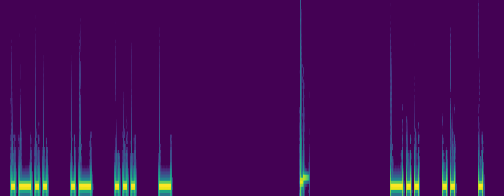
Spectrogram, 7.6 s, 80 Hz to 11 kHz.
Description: Morse code, heard as a keyed tone, about 20 wpm, spaced as for 14 wpm, 700 Hz. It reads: LAST DIE
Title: 075 Lesson 13f - Letter L - Words 20wpm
